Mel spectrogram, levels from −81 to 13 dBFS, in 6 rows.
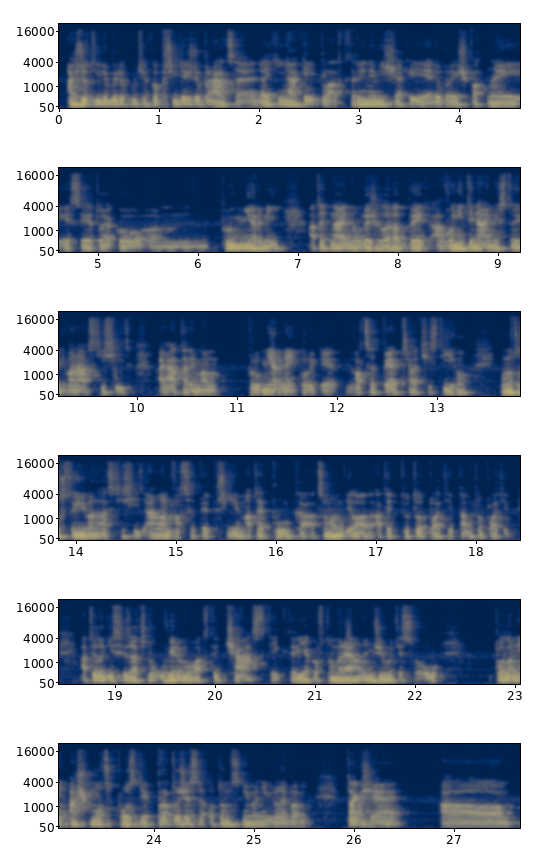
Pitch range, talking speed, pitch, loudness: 105-120 Hz, 220 wpm, 110 Hz, -20 LUFS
